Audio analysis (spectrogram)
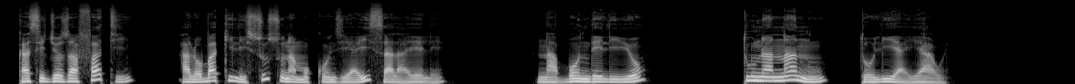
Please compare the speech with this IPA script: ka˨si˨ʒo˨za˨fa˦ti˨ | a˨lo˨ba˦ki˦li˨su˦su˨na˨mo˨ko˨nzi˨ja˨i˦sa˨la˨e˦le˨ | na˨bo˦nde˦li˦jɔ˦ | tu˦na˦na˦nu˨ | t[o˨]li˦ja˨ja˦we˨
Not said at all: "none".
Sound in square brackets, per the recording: o˨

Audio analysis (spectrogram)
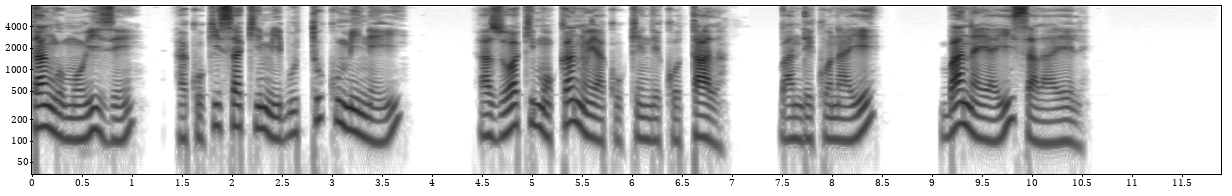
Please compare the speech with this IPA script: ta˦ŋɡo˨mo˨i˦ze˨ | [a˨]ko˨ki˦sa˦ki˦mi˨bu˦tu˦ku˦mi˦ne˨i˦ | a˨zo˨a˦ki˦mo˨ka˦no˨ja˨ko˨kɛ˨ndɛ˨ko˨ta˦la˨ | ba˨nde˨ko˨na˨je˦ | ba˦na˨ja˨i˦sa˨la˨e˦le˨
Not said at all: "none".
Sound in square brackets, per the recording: a˨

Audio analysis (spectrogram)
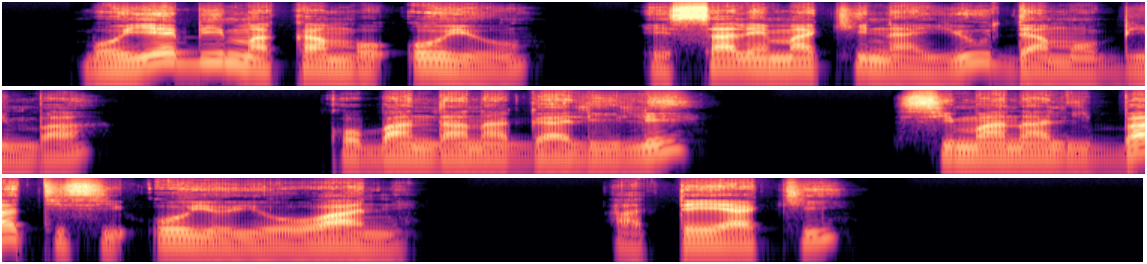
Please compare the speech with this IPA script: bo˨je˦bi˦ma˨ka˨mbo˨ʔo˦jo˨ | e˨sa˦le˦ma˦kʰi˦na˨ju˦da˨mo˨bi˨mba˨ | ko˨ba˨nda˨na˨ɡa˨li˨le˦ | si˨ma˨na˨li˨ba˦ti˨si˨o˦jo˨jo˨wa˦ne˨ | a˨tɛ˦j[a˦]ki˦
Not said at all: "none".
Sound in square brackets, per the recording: a˦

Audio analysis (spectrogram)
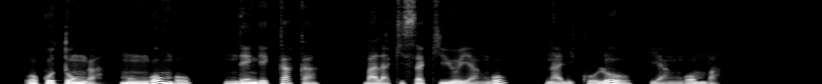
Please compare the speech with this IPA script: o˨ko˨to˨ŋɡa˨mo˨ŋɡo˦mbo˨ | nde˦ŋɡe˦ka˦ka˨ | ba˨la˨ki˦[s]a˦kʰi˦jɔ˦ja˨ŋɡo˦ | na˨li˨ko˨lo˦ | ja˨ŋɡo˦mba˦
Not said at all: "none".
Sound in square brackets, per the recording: s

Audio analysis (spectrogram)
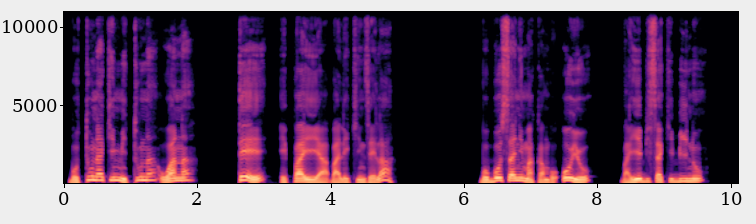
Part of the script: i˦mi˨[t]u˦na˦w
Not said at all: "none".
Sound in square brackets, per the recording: t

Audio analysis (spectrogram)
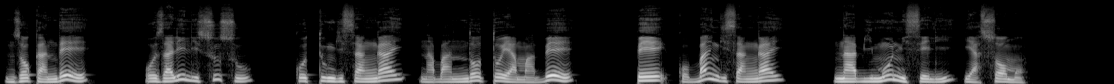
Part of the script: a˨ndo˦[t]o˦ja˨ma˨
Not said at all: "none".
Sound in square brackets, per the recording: t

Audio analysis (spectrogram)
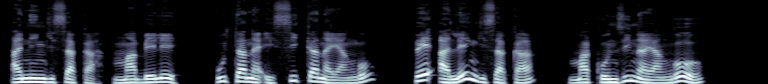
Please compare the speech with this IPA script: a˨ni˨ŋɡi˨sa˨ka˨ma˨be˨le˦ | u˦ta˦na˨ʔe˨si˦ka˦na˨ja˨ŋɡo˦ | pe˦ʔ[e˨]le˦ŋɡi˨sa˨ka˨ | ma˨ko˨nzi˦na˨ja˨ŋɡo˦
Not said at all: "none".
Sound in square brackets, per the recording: a˨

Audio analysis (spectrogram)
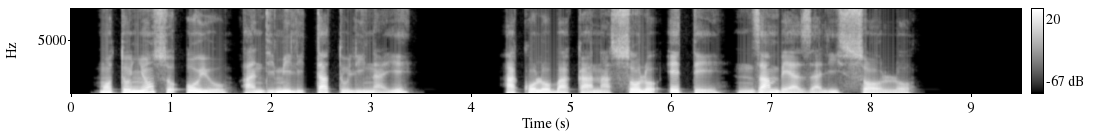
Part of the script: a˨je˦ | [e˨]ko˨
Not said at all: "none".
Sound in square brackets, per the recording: a˨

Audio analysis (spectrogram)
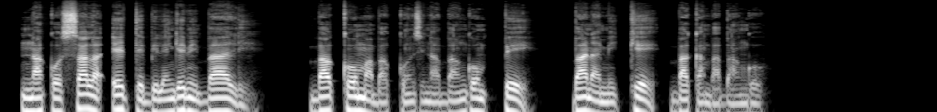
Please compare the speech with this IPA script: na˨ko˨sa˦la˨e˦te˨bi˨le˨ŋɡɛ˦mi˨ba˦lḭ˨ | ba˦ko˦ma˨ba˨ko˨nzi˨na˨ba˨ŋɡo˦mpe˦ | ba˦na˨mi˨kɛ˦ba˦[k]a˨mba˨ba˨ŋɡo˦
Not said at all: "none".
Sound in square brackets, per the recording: k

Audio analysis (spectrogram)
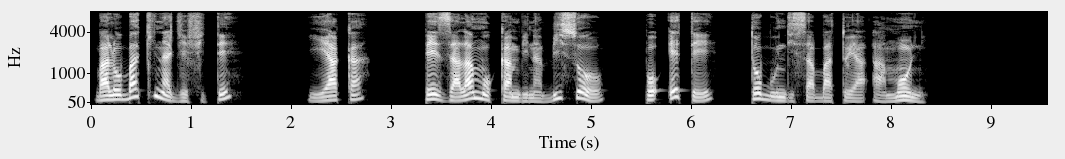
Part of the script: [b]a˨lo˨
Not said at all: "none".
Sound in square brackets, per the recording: b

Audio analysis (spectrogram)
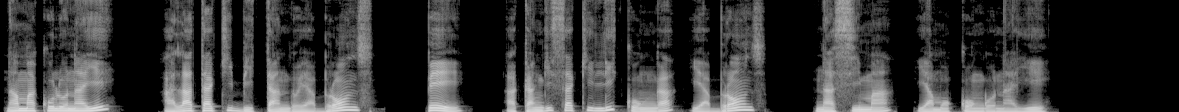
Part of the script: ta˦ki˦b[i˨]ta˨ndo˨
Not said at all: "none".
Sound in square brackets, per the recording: i˨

